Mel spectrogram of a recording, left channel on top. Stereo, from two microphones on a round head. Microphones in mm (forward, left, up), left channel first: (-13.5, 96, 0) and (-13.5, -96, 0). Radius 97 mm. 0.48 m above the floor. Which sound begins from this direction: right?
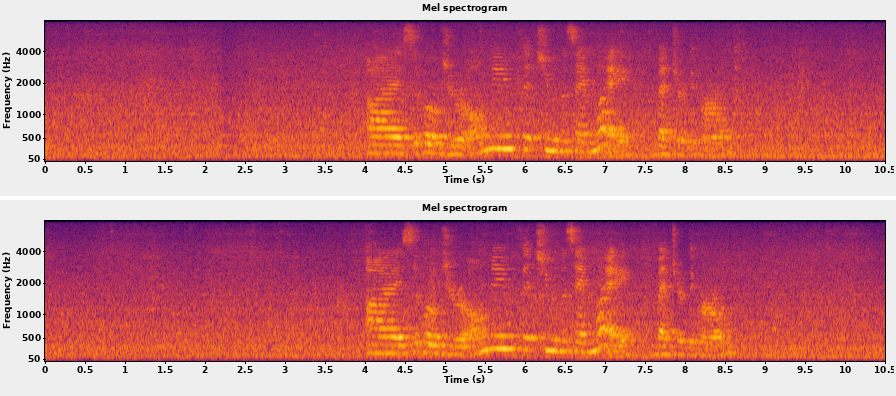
A woman speaking, at 4.0 s.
